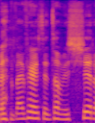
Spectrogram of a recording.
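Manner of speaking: usual speaking voice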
